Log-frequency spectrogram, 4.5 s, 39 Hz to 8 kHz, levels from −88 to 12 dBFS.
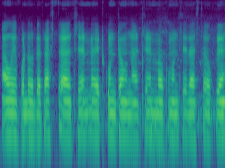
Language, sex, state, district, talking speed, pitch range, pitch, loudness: Odia, male, Odisha, Malkangiri, 185 wpm, 105-110 Hz, 110 Hz, -19 LUFS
